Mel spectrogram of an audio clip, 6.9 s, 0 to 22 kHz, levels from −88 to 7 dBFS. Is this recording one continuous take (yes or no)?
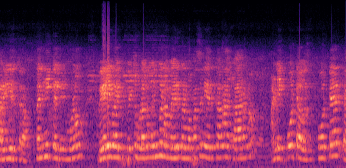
yes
